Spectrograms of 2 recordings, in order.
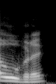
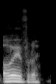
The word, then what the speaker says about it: oeuvre: Se pronuncia Ubre. Sí, Oeuvre. Me gusta llamarlo Oeuvre.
